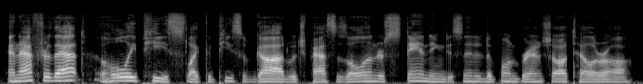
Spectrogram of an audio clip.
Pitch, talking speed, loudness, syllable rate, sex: 135 Hz, 175 wpm, -19 LUFS, 5.4 syllables/s, male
